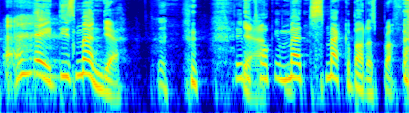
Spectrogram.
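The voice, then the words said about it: Bad put-on English accent. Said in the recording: “the worst English accents”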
